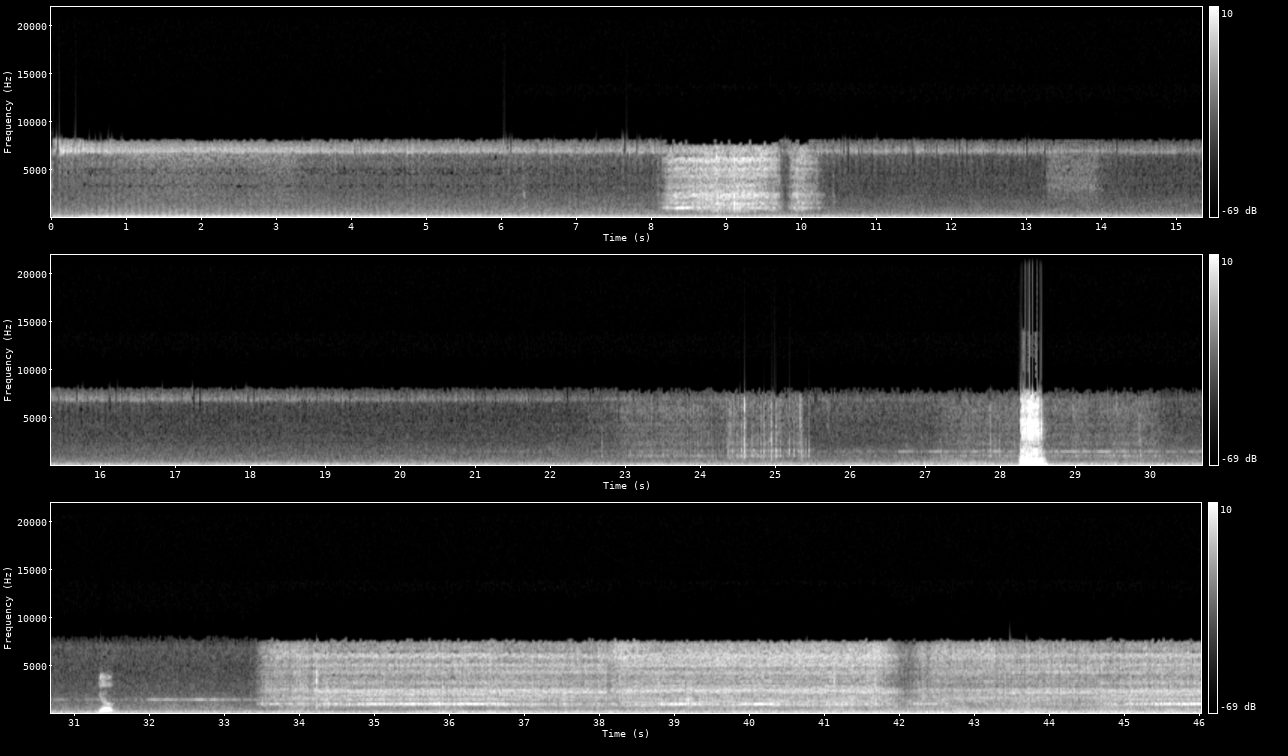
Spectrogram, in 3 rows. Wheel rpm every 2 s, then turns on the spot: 0, 0, 0, 10, 90, 0, 0, 0, 0, 0, 0, 20, 10, 10, 20, 0, 30, 110, 120, 110, 100, 100, 110.
8-10 22-30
